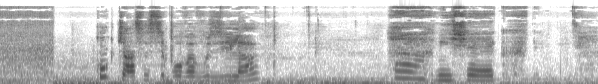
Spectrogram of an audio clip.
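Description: A middle-aged woman talks with animation close by.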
